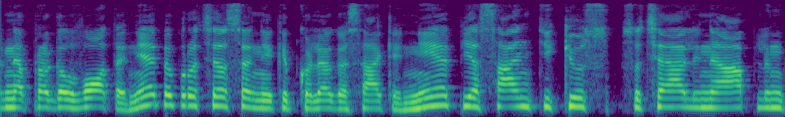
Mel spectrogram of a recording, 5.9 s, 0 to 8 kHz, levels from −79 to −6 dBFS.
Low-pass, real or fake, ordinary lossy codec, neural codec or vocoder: 7.2 kHz; real; MP3, 64 kbps; none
